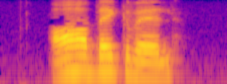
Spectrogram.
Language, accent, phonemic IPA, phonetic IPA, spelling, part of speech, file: Armenian, Eastern Armenian, /ɑhɑbekˈvel/, [ɑhɑbekvél], ահաբեկվել, verb, Hy-ահաբեկվել.ogg
- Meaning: mediopassive of ահաբեկել (ahabekel): to be terrified, petrified, scared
